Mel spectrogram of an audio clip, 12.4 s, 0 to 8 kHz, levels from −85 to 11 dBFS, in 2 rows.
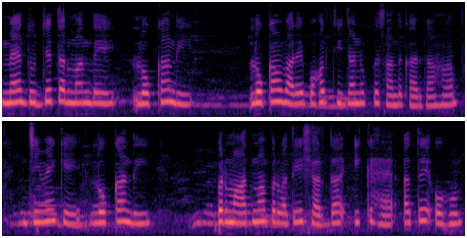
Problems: continuous background conversations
